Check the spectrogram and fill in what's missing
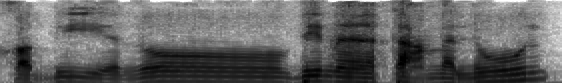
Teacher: اما وصلا فرقق الازرق الراء بخلف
